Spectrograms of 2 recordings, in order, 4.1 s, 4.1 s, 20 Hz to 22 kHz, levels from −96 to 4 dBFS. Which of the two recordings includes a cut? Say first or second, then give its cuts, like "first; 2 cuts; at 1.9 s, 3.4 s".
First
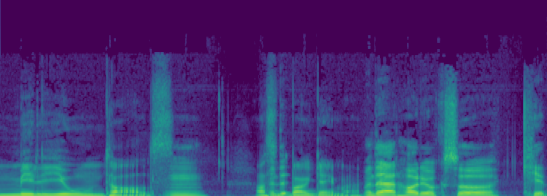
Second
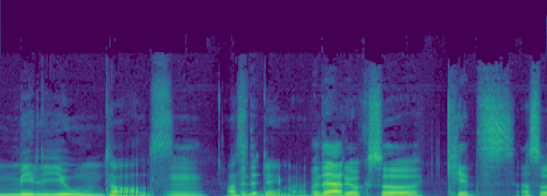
second; 3 cuts; at 1.6 s, 1.9 s, 2.6 s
